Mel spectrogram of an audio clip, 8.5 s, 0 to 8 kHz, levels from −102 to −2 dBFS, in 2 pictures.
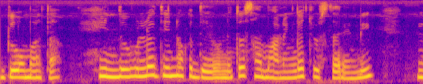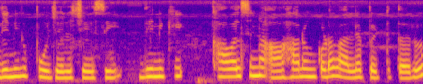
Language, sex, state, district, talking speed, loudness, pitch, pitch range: Telugu, female, Andhra Pradesh, Krishna, 120 wpm, -14 LUFS, 260 Hz, 235-280 Hz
